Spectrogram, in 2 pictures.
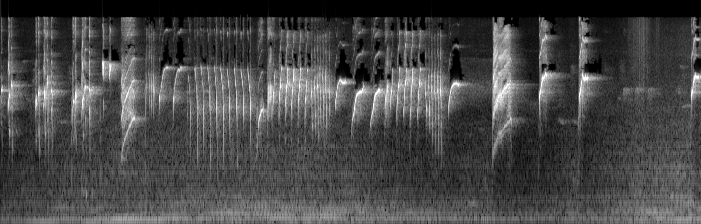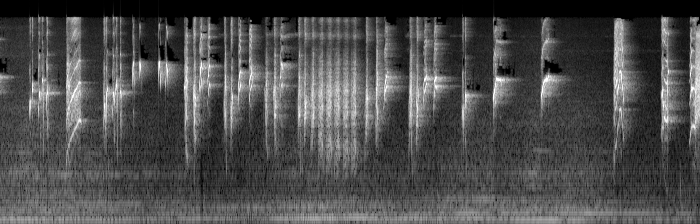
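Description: Long-tailed shrike (cendet) singing in a fast run of sharp, falling notes, with rapid chattering trills a few seconds in and again about two-thirds of the way through, and a brief pause near the middle.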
